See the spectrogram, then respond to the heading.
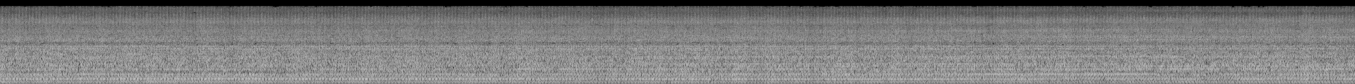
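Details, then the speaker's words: Craftsman Eager 1 mower, Tecumseh 92 cc single-cylinder engine, after surging repair using Mechanic in a Bottle fuel additive: steady even buzz, no hunting or surging; runs smooth and healthy, repair judged successful. "well guys it's running pretty good um I think that's a successful repair"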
